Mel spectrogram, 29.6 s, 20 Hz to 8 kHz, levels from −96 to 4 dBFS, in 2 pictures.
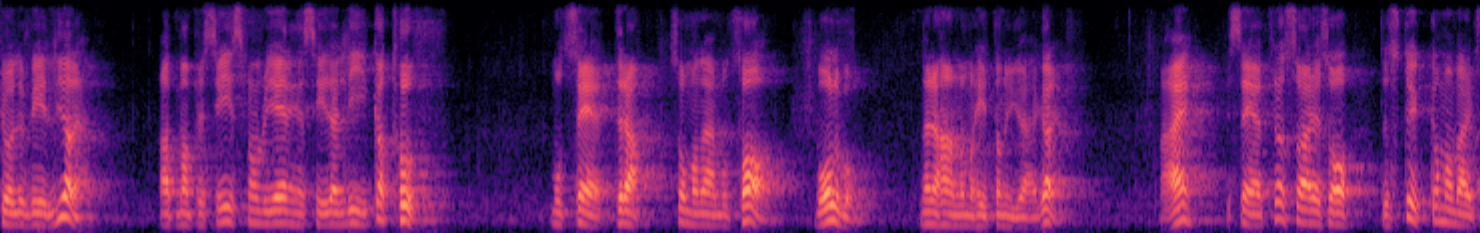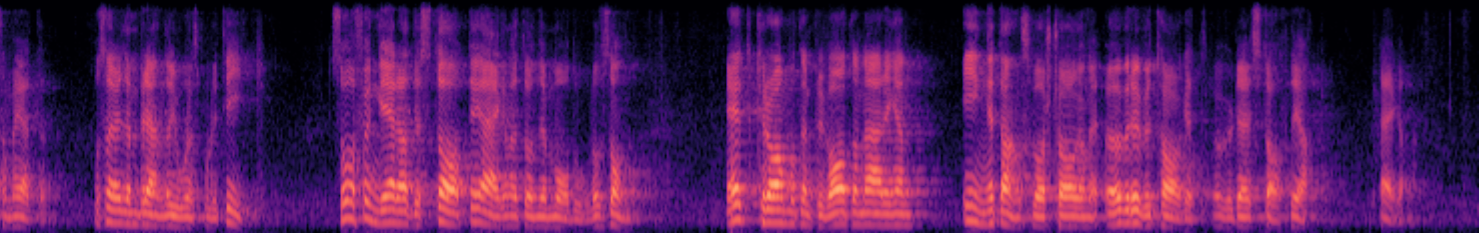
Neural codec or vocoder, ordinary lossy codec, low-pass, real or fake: none; Opus, 24 kbps; 7.2 kHz; real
